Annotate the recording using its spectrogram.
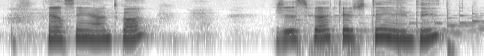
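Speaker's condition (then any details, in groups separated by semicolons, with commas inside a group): Cerebral palsy; affects left side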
